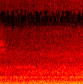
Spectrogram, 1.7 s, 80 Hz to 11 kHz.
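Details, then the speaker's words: Nissan B14 with 1.4 engine after ECCS downgrade project, back running: low, steady, even hum with no knocks, misses or rattles; very quiet, smooth normal idle. "So ayun, she's back and running. Purrs like a kitten."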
